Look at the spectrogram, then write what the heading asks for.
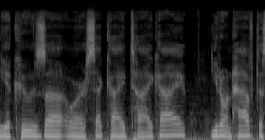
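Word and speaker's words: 世界大会: said, and I don't mind saying Yakuza or Sekai Taikai.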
